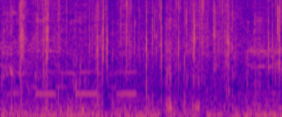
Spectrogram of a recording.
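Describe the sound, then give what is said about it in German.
Crinkling and crackling of a chocolate wrapper being opened, a dense run of sharp, bright crackles and rustles lasting several seconds with no talking over it. “Ich brauche ein Stück Schokolade.”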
